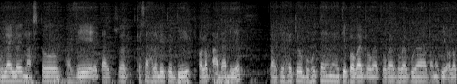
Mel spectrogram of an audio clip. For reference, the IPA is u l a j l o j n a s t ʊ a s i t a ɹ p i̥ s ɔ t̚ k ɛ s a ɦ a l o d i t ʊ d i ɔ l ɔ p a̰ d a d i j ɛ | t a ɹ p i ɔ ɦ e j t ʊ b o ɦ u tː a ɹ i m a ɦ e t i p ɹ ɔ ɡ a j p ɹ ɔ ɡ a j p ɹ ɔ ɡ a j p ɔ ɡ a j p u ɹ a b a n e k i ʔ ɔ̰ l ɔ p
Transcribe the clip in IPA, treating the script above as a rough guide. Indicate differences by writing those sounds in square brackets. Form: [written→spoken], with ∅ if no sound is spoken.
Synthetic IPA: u l a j l o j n a s t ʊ a [s→z] i t a ɹ p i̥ s ɔ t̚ k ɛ s a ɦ a l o d i t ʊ d i ɔ l ɔ p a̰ d a d i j ɛ | t a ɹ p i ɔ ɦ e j t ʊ b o ɦ u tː a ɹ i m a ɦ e t i p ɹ ɔ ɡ a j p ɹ ɔ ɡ a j p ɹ ɔ ɡ a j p ɔ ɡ a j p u ɹ a b a n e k i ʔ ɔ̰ l ɔ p

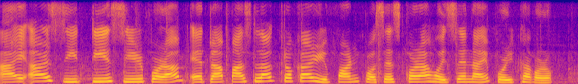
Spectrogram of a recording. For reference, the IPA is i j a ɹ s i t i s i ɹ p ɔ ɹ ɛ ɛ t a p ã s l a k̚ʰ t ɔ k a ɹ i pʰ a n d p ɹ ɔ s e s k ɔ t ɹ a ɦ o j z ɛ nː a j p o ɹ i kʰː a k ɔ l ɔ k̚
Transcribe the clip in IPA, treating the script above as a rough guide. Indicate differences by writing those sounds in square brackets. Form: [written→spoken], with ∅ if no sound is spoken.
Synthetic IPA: [i→a] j a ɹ s i t i s i ɹ p ɔ ɹ [ɛ→a] ɛ t a p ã s l a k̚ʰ t ɔ k a ɹ i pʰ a n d p ɹ ɔ s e s k ɔ [t→∅] ɹ a ɦ o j [z→s] ɛ [nː→n] a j p o ɹ i kʰː a k ɔ [l→ɹ] ɔ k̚

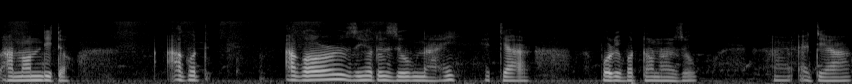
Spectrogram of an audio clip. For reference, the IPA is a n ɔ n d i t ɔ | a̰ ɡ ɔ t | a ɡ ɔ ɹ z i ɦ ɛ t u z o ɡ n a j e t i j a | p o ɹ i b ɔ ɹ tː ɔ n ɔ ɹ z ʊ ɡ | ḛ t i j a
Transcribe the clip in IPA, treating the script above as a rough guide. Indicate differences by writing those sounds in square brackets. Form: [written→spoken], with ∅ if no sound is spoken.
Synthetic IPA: a n ɔ n d i t ɔ | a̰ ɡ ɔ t | a ɡ ɔ ɹ z i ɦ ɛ t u z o ɡ n a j e t i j a | p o ɹ i b ɔ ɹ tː ɔ n ɔ ɹ z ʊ ɡ | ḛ t i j a

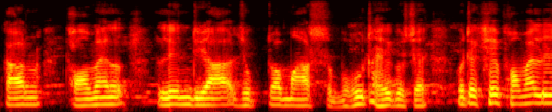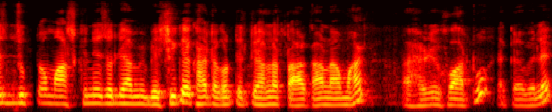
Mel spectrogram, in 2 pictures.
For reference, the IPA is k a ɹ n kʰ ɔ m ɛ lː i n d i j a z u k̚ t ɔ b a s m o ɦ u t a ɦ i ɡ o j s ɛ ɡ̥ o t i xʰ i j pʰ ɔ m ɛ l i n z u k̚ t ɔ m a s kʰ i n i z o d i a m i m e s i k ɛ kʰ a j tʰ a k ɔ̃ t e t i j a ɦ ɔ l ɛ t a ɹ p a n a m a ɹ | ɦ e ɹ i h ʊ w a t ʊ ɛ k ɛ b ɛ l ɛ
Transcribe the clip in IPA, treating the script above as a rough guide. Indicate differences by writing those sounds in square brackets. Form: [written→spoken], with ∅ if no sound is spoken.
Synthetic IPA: k a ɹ n [kʰ→pʰ] ɔ m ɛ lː i n d i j a z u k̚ t ɔ [b→m] a s [m→b] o ɦ u t a ɦ i ɡ o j s ɛ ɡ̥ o t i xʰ [i→e] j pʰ ɔ m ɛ l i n z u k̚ t ɔ m a s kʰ i n i z o d i a m i [m→b] e s i k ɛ kʰ a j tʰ a k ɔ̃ t e t i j a ɦ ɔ l ɛ t a ɹ [p→k] a n a m a ɹ | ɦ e ɹ i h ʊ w a t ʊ ɛ k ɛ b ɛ l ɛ

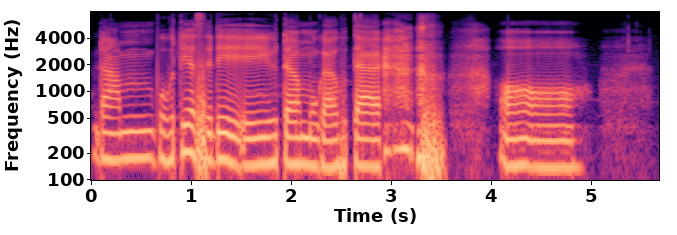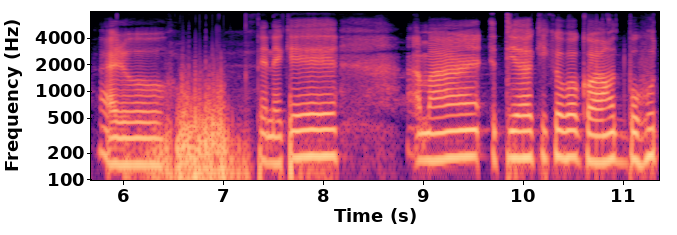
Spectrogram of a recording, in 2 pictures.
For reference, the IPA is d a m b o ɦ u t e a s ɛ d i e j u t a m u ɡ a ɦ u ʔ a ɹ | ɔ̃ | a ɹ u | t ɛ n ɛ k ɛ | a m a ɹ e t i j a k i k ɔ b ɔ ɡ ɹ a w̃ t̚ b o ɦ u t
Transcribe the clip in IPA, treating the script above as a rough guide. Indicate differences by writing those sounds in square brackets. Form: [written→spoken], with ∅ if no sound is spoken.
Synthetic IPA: d a m b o ɦ u t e a s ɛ d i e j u t a m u ɡ a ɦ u [ʔ→t] a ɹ | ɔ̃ | a ɹ u | t ɛ n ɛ k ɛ | a m a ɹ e t i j a k i k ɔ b ɔ ɡ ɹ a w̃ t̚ b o ɦ u t

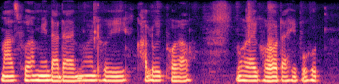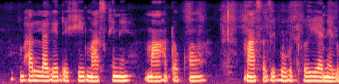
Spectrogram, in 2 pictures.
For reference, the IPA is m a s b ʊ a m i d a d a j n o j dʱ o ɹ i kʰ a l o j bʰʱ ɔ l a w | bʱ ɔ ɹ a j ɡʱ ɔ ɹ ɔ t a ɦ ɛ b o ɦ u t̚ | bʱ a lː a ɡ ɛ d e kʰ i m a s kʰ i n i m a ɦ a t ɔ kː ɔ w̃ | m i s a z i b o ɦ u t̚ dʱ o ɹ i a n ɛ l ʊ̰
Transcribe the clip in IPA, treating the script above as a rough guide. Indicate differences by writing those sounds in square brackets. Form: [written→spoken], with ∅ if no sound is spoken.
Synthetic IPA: m a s b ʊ a m i d a d a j [n→m] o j dʱ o ɹ i kʰ a l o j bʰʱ ɔ [l→ɹ] a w | bʱ ɔ ɹ a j ɡʱ ɔ ɹ ɔ t a ɦ [ɛ→i] b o ɦ u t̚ | bʱ a lː a ɡ ɛ d e kʰ i m a s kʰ i n i m a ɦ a t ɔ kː ɔ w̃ | m [i→a] s a z i b o ɦ u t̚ dʱ o ɹ i a n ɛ l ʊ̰

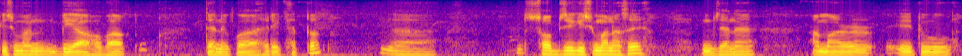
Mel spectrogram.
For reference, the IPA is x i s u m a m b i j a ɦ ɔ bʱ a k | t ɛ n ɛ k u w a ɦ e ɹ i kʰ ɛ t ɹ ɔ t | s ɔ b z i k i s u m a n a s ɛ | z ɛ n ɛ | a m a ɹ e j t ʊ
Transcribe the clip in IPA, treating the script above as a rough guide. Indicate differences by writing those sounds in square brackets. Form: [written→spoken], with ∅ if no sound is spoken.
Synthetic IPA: [x→k] i s u m a [m→n] b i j a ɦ ɔ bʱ a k | t ɛ n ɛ k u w a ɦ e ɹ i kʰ ɛ t ɹ ɔ t | s ɔ b z i k i s u m a n a s ɛ | z ɛ n ɛ | a m a ɹ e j t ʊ

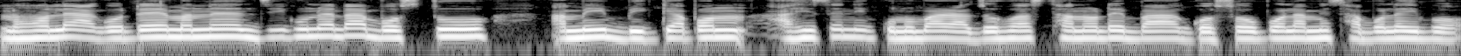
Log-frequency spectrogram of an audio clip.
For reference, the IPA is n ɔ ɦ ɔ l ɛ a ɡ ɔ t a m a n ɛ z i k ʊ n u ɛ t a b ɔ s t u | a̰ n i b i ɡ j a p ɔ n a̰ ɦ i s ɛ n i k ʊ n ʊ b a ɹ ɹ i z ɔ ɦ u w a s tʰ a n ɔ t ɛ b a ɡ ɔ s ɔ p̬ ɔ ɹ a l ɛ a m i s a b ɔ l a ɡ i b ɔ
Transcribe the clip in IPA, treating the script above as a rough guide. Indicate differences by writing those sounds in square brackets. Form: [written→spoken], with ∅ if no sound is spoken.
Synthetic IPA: n ɔ ɦ ɔ l ɛ a ɡ ɔ t [a→ɛ] m a n ɛ z i k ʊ n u ɛ t a b ɔ s t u | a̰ [n→m] i b i ɡ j a p ɔ n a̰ ɦ i s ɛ n i k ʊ n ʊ b a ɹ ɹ [i→a] z ɔ ɦ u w a s tʰ a n ɔ t ɛ b a ɡ ɔ s ɔ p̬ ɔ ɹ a l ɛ a m i s a b ɔ l a ɡ i b ɔ

